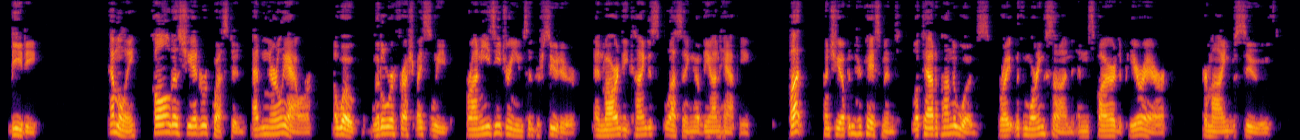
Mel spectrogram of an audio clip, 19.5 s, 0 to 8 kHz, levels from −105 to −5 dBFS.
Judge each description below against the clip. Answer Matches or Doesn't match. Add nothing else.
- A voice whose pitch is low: Matches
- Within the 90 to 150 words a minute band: Doesn't match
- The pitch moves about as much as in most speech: Doesn't match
